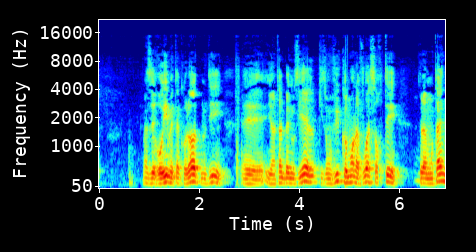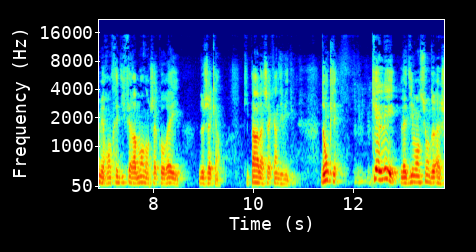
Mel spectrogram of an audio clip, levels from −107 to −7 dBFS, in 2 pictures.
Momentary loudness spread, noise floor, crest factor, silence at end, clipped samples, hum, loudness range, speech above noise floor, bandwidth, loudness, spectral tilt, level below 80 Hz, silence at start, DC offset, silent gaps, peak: 12 LU; -66 dBFS; 20 dB; 0 s; under 0.1%; none; 3 LU; 43 dB; 11.5 kHz; -24 LUFS; -6.5 dB/octave; -64 dBFS; 0.6 s; under 0.1%; none; -4 dBFS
